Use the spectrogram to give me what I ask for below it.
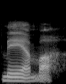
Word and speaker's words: Miami: They spell it Miami, but they don't say Miami. It's Miami. We were corrected when we said that up there.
